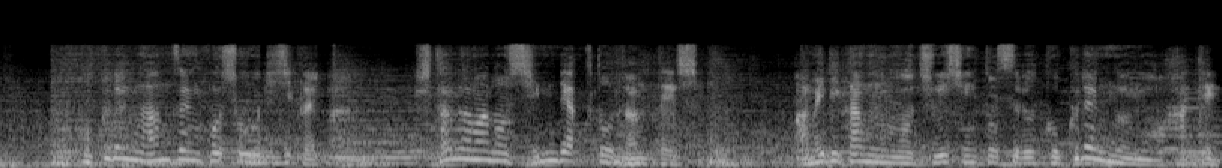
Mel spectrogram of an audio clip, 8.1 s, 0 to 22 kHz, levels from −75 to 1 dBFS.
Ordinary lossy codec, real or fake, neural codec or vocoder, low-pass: none; fake; codec, 44.1 kHz, 2.6 kbps, SNAC; 7.2 kHz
